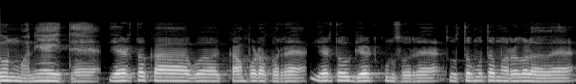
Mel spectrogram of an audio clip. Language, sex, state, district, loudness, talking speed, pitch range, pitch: Kannada, male, Karnataka, Mysore, -15 LUFS, 155 wpm, 150-170 Hz, 165 Hz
